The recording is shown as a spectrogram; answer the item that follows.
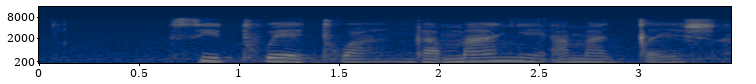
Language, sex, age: Xhosa, female, 22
